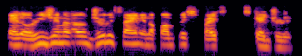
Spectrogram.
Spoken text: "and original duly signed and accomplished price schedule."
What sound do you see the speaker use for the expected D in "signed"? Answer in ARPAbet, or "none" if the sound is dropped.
none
